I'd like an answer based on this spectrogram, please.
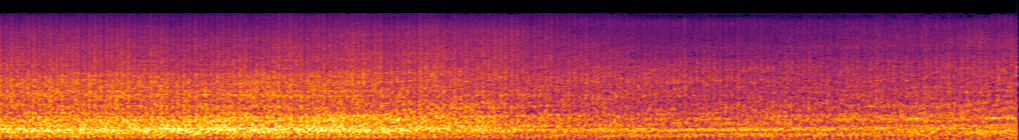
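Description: Steam traction engine running steadily, driving a long flat belt to a prony brake that loads it for a horsepower test. The noise drops a little about five seconds in.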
